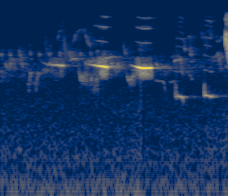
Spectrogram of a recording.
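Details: Short nightingale passage of clear, piping whistled notes on a steady high pitch, with two lower sliding whistles and a closing sharp squeak.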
